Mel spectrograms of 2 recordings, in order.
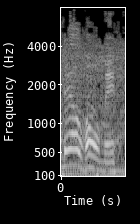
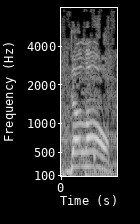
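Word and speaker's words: Delhomme: he can't pronounce it it's not dale holmen it's jake dallon to ricky pearl 62-yard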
